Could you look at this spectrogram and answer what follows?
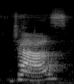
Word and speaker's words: Jas: sure that our listeners do too well um jazz is you pronounced it correctly jazz is an alcohol-free beverage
